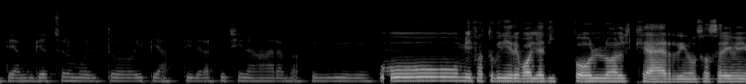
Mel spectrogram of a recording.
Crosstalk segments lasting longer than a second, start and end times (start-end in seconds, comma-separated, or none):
none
